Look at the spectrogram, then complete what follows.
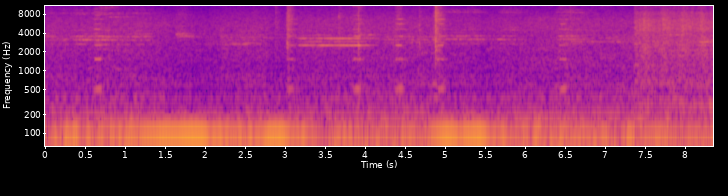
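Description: Short electronic beeps from an ATM keypad as buttons are pressed, a dozen or so at uneven intervals, over a loud steady low rumble. A couple of sharp clicks come in the middle and a brief rushing noise near the end.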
